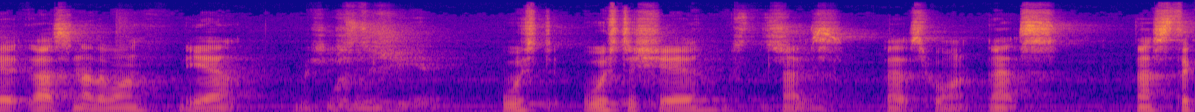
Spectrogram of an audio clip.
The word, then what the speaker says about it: Worcestershire: found something no pretty much no Australians can pronounce Worcestershire I've heard it for nowt so many times like war sauce to share water that's another one yeah Worcester Worcestershire that's one yes that's the correct this twister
